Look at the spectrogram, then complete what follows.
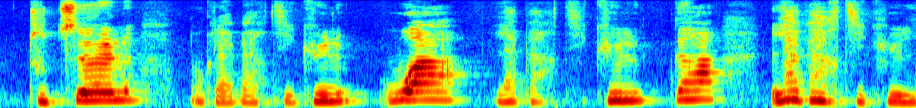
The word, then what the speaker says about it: は: Donc la particule qui s'écrit ha, mais qui se prononce bien wa.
